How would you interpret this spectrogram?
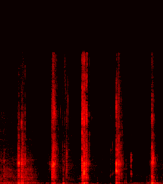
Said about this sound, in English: It should have been baby carrots. It's kind of hard to chew.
